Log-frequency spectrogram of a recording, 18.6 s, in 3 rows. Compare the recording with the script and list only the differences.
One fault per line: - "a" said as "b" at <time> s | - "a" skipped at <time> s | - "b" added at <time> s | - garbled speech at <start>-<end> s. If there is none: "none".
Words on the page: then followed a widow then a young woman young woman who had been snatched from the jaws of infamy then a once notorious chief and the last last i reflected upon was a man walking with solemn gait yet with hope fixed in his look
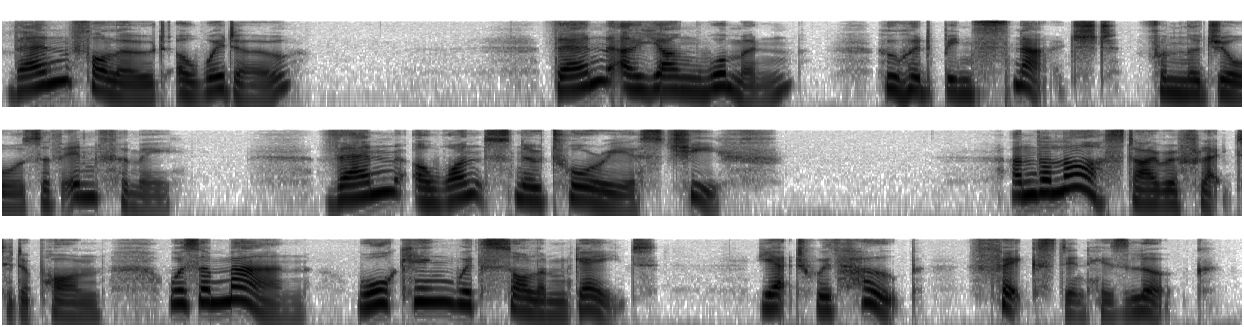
- "young woman" skipped at 4.0 s
- "last" skipped at 11.9 s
